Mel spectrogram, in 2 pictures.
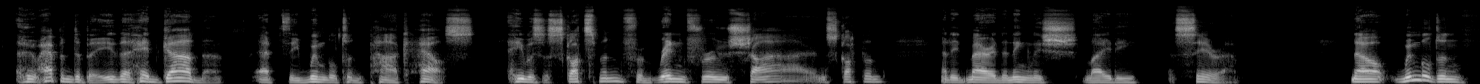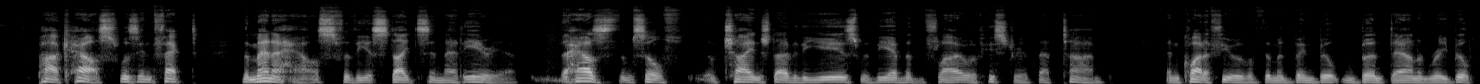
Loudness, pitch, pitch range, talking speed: -25 LUFS, 105 Hz, 95-120 Hz, 150 wpm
